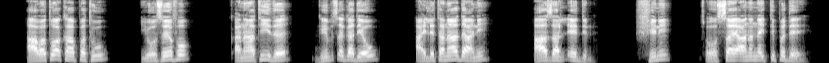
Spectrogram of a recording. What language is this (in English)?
Dawro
